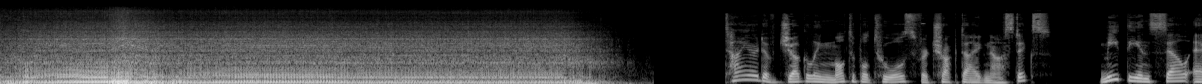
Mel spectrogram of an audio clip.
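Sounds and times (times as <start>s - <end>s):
car engine droning: 0.0s - 6.4s
car engine revving: 0.0s - 6.4s.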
